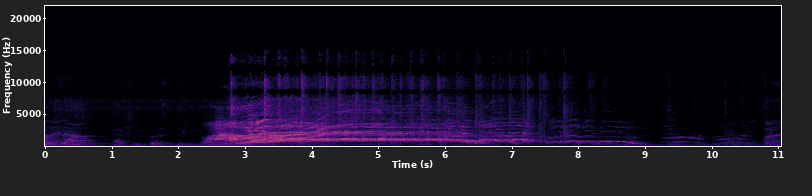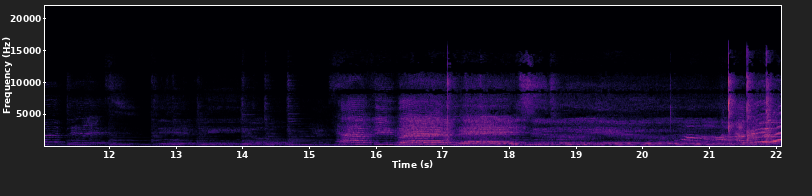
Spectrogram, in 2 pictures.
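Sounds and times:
acoustic guitar: 0.0s - 22.0s
woman singing: 9.2s - 15.0s, 20.3s - 22.0s
group of voices singing: 10.3s - 22.0s.

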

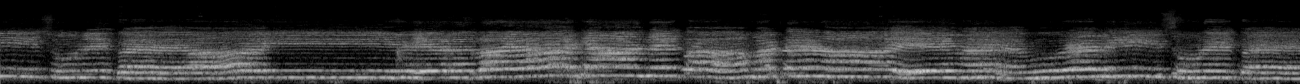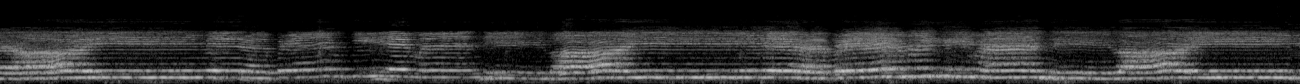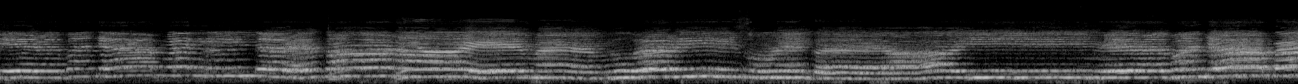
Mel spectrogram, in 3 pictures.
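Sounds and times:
woman singing: 13.6s - 19.6s, 25.7s - 34.3s.

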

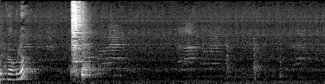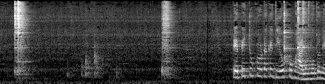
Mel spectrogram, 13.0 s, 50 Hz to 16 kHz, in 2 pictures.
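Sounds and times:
spoon clanking on pot: 6.8s - 7.2s, 12.1s - 12.9s.

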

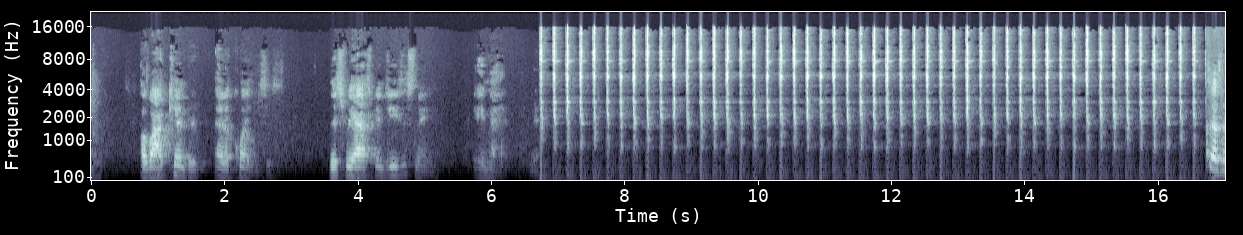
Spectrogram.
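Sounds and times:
rapid clock ticking: 6.7s - 17.0s.

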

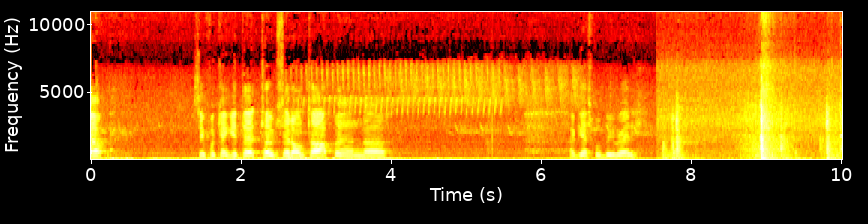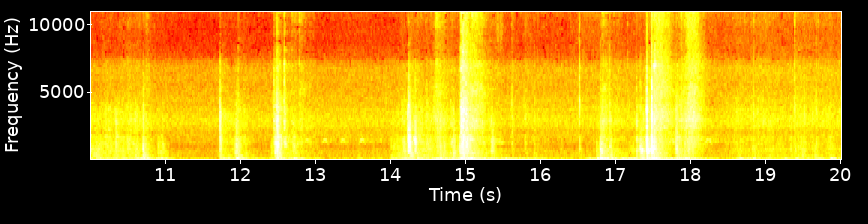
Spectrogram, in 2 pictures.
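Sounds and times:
wind rumble on microphone: 0.0s - 5.1s
plastic tank clattering on metal trailer: 7.6s - 20.0s.

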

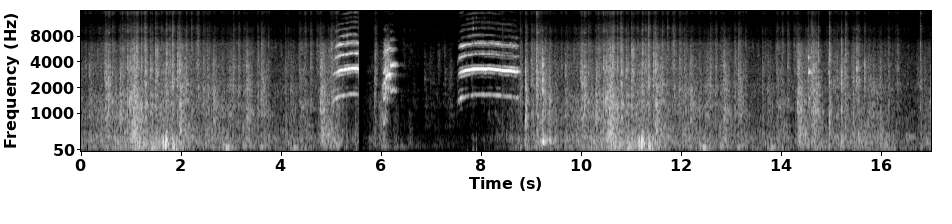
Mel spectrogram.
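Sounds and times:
wings flapping and rustling: 0.0s - 17.0s
parakeet calls: 5.0s - 6.4s.

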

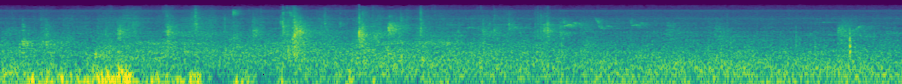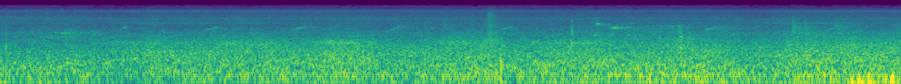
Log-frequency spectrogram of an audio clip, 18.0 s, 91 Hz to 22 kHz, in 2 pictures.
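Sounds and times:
outdoor background hiss: 0.0s - 18.0s.

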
